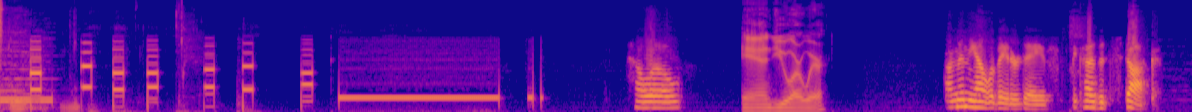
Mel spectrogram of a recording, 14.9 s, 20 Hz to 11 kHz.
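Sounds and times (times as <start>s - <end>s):
steady telephone tone: 0.0s - 2.0s, 3.8s - 6.7s
speech: 9.3s - 10.4s, 11.8s - 14.5s.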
